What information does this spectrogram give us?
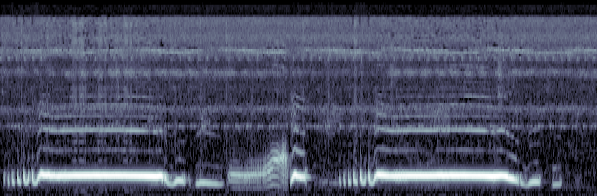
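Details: Pelung-style ringneck doves in a parade of birds with one female among them: a long level coo held nearly two seconds, ending in a wavering drop, then a rising trilled phrase, and the pattern repeats.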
